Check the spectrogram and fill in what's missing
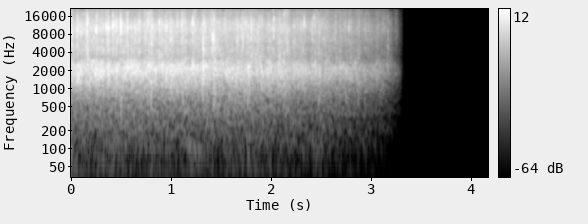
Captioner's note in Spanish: Aplausos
